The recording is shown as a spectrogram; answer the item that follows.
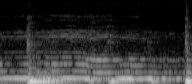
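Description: A woman singing or humming a slow melody in long held notes, with no clear words, over her own strummed acoustic guitar with a capo on the neck.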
